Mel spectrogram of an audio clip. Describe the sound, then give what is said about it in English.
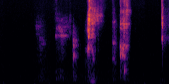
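Someone turns a paper page close to the microphone, making several short, crisp crinkling and rustling bursts that stand out clearly against silence. “I'm going to physically turn a page by a microphone.”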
